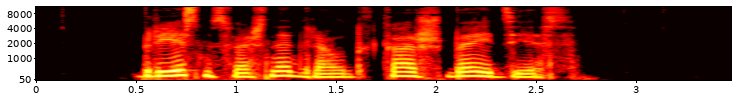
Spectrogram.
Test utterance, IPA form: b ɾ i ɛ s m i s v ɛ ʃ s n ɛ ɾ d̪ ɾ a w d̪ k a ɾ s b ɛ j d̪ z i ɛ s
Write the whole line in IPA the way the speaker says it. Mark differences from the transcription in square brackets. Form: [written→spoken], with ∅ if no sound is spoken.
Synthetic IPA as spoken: b ɾ i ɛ s m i s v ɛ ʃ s n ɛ [ɾ→∅] d̪ ɾ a w d̪ k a ɾ [s→ʃ] b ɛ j d̪ z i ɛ s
